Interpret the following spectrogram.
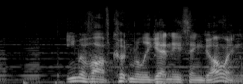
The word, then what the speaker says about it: Imavov: I did not know Imavov, that's how you say it.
